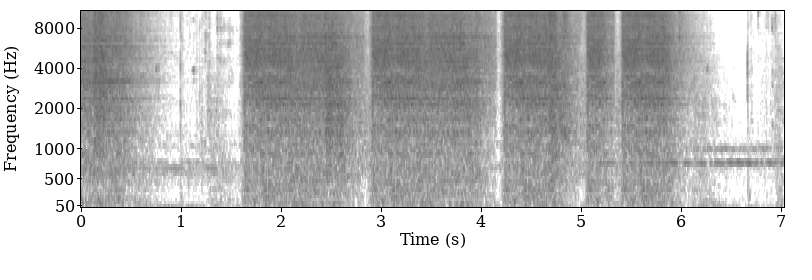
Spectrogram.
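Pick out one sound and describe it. A cutting tool hisses and crackles loudly as it burns through metal.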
